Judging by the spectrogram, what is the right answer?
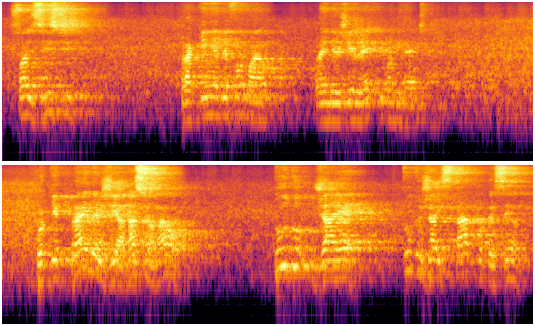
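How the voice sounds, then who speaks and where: A man's voice: a little high, lively intonation. A man with a São Paulo countryside accent, giving an earnest, preaching public speech at an assembly event. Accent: São Paulo countryside Brazilian Portuguese. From interior of São Paulo state, Brazil. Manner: earnest, preaching, slow with drawn-out emphatic words. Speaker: speaker at a legislative assembly event. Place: large assembly hall. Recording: echoey hall, distant mic, noisy.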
